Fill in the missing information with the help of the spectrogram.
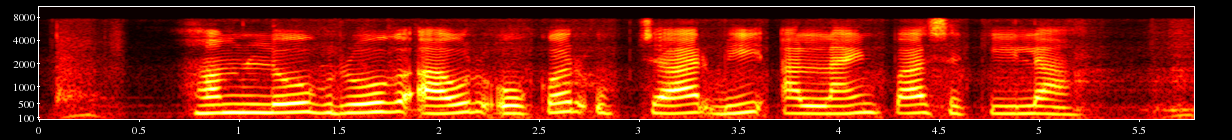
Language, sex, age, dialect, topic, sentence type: Bhojpuri, female, 18-24, Western, agriculture, question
